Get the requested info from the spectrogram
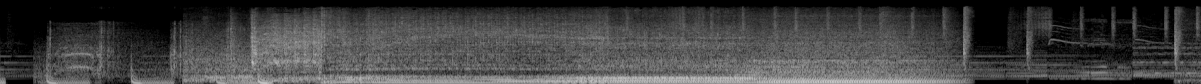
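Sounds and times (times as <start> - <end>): car engine idling: 2.3 - 9.7.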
